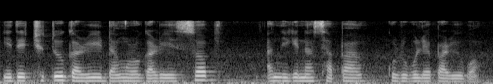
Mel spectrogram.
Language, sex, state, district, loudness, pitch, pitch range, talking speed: Nagamese, female, Nagaland, Dimapur, -17 LUFS, 155 Hz, 145-160 Hz, 135 wpm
